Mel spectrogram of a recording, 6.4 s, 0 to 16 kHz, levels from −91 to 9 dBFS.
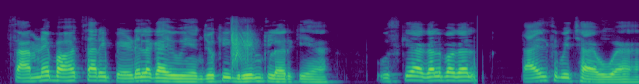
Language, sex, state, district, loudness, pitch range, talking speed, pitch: Hindi, male, Jharkhand, Garhwa, -16 LUFS, 120-165 Hz, 190 wpm, 140 Hz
